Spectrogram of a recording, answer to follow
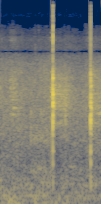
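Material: Fired clay.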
